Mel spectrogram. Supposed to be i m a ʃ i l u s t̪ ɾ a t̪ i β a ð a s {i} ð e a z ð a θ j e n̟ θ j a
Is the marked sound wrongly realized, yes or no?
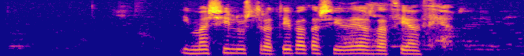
no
